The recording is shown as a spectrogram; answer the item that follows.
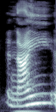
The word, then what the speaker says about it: Nighy: Nighy, is that how you say his name? – Oh, yeah.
